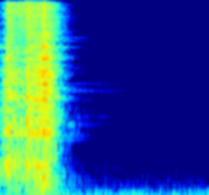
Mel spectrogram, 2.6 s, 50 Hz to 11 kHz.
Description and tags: pans banging around in a kitchen
recorded on 10 September 2009 using a Zoom H4 recorder
banging, kitchen, pans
